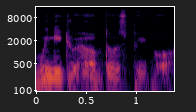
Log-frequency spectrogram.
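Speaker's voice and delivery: put-on creature voice. Playing a Minotaur who urges the group to help: Minotaur voice. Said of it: "I gotta get my Minotaur voice down".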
